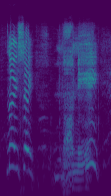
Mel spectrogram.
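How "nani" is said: said angrily. Showing how the line should be said: angry voice. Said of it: "You say "Nani" with an angry voice".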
